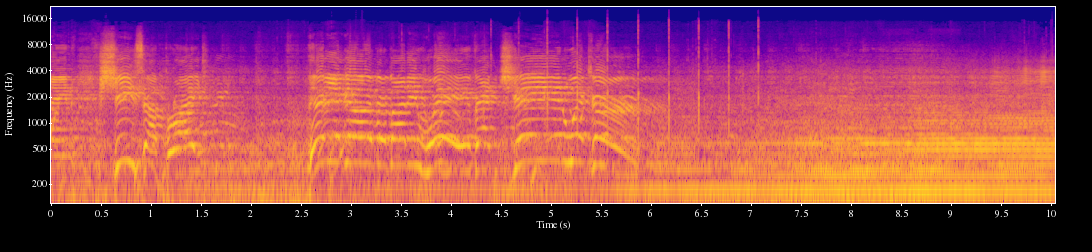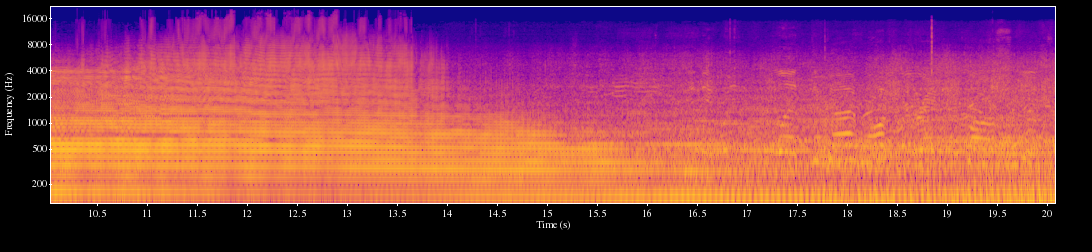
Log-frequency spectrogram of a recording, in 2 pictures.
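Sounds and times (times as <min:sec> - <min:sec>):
biplane engine and propeller: 0:00.0 - 0:20.0.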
